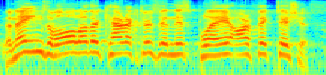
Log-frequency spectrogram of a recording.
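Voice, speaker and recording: A man's voice: extremely high pitch, steady tone, fast, lo-fi sound. A man announcing an old radio comedy show in a formal, mock-grand manner. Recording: very noisy old radio broadcast.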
